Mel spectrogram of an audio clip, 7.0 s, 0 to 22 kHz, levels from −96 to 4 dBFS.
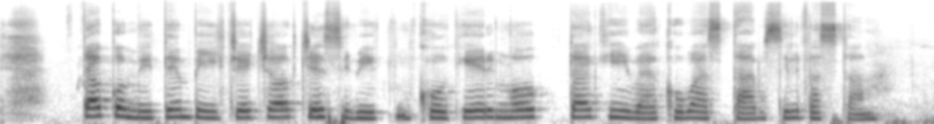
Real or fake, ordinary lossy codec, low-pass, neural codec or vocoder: fake; none; none; codec, 44.1 kHz, 7.8 kbps, DAC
